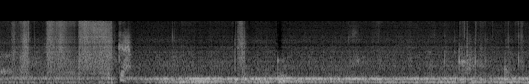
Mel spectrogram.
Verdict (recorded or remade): remade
